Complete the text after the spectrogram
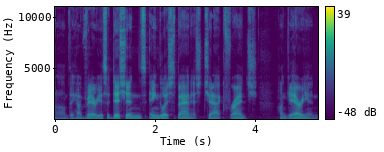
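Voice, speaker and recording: A man's very deep, low voice in a New Jersey accent, fairly slow and with fairly even intonation. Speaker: board game youtuber. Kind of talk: casual video commentary. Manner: halting, many fillers.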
